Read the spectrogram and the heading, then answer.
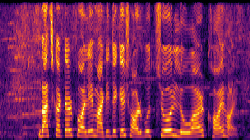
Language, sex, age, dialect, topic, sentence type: Bengali, female, 60-100, Standard Colloquial, agriculture, statement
